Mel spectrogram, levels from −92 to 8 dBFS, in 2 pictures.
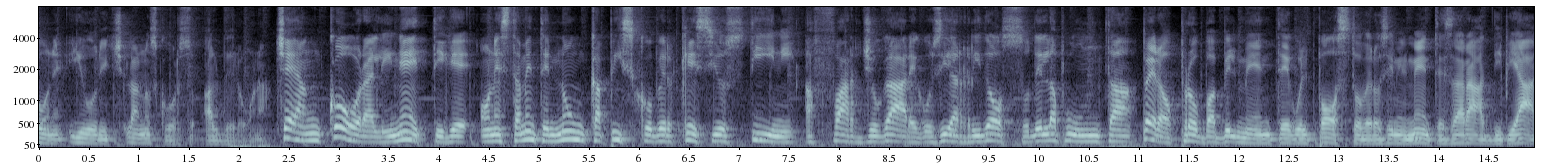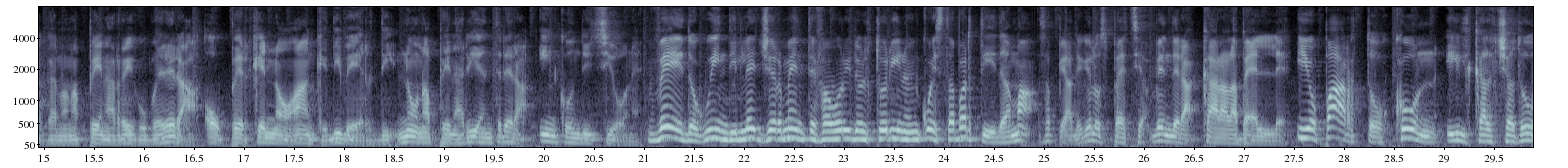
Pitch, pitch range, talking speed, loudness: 115 Hz, 95-145 Hz, 135 wpm, -18 LUFS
